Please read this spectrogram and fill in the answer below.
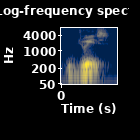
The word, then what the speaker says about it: JeOS: que se llama Ubuntu Juice. Bueno, se escribe JEOS, pero la gente de Canonical dice que eso se pronuncia Juice.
